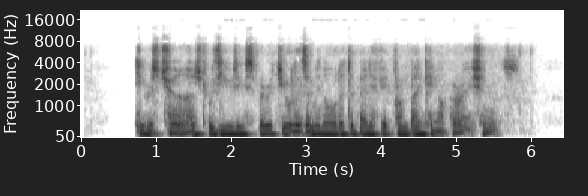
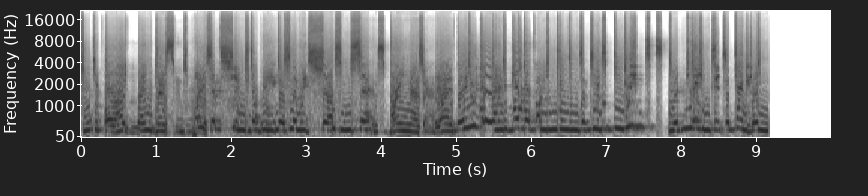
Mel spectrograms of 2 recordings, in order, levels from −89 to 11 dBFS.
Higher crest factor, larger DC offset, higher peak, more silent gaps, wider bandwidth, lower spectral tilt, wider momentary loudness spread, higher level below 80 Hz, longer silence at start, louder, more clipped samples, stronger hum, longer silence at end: about the same, 12 dB vs 10 dB; neither; about the same, 0 dBFS vs 0 dBFS; neither; second, 7.6 kHz vs over 20 kHz; first, -5.5 dB/octave vs -3 dB/octave; first, 10 LU vs 3 LU; about the same, -44 dBFS vs -40 dBFS; first, 0.7 s vs 0 s; second, -12 LUFS vs -9 LUFS; neither; neither; second, 0.65 s vs 0.85 s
